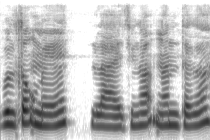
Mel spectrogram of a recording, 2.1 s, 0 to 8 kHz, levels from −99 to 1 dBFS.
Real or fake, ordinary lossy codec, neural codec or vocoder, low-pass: real; none; none; 7.2 kHz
